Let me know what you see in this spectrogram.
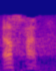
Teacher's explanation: الحاء جاءت مني مفخمة قليلا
